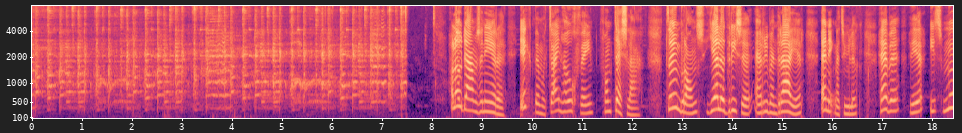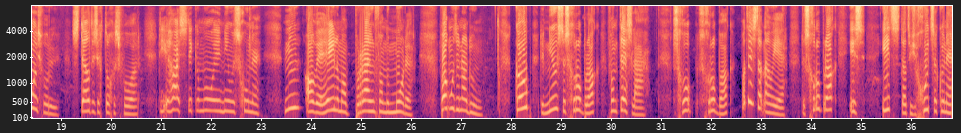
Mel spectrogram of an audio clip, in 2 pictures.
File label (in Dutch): Reclame; Tesla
